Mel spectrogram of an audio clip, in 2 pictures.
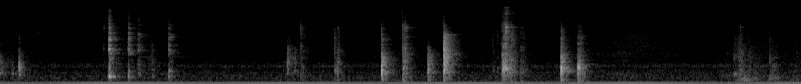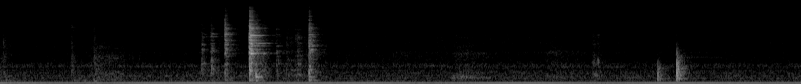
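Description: Plastic cups and utensils being handled and set down on a tabletop: scattered light knocks and clinks in small bunches, with a short pause between them.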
